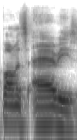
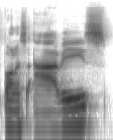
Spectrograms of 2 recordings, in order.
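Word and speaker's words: Buenos Aires: Apparently it's not Bonis Aries, it's Bonis Aris.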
